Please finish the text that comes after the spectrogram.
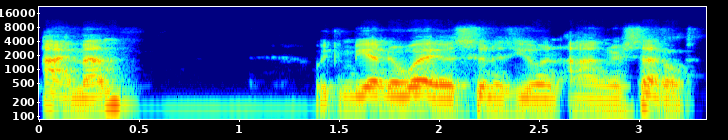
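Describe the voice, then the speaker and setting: A man's voice: mid-range voice, quick pace, a bit bright, natural voice. A man voicing a loyal ship's weathermaster with a Scottish accent, plain-spoken, respectful and assured, in a storybook reading. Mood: dutiful. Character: loyal Scottish male weathermaster of a flying ship.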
